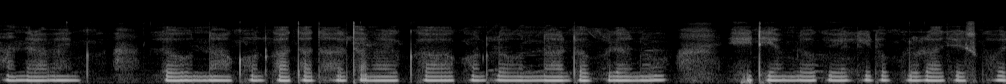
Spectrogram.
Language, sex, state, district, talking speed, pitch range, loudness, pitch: Telugu, female, Andhra Pradesh, Chittoor, 95 wpm, 185-190 Hz, -29 LUFS, 185 Hz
